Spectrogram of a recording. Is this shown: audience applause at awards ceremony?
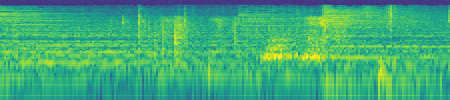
no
